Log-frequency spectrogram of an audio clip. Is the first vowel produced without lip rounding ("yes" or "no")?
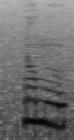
no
